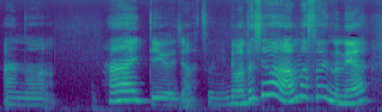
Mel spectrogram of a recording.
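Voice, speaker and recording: A teenage girl with a soft, quiet voice, chatting casually on a livestream, rambling with many fillers and giggles. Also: mid-range voice, very animated, quick pace. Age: teens. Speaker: idol livestreamer.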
